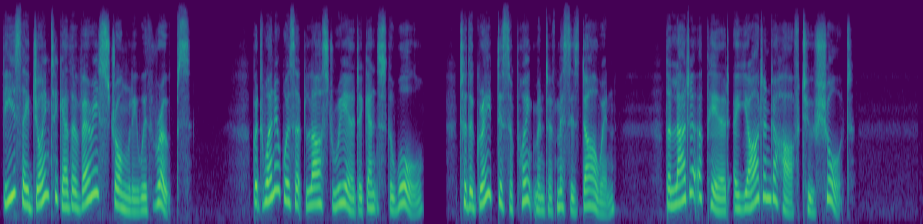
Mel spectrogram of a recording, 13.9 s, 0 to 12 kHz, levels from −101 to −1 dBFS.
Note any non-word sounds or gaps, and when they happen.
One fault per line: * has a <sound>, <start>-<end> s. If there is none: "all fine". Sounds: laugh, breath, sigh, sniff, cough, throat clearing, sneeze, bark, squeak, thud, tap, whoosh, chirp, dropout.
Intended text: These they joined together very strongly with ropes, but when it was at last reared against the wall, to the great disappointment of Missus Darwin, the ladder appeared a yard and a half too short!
all fine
